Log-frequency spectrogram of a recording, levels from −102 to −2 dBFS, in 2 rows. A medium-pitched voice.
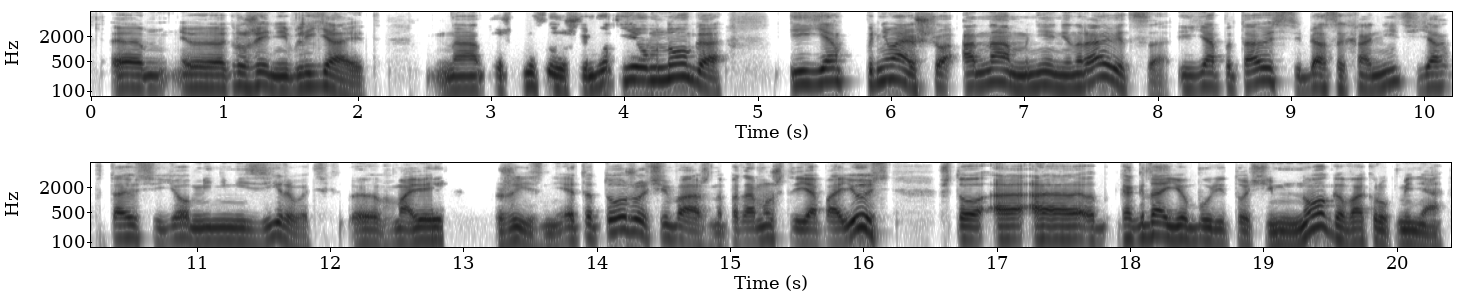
No: low, 120 Hz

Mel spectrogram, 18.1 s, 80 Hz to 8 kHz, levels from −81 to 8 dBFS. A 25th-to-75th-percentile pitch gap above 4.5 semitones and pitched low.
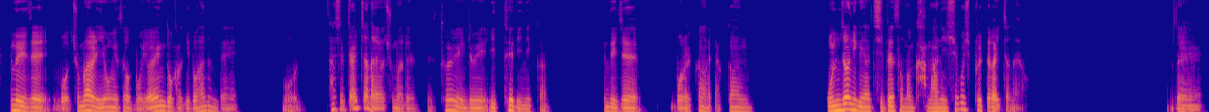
No: average, 3.6 semitones; low, 105 Hz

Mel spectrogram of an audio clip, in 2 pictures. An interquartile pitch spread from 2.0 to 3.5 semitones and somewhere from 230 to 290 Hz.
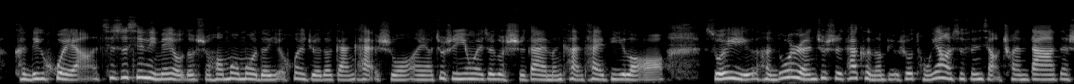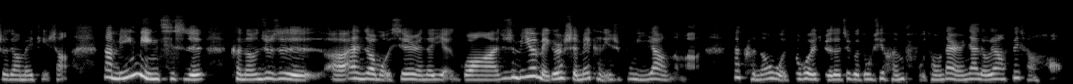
Yes: average, 2.8 semitones; high, 240 Hz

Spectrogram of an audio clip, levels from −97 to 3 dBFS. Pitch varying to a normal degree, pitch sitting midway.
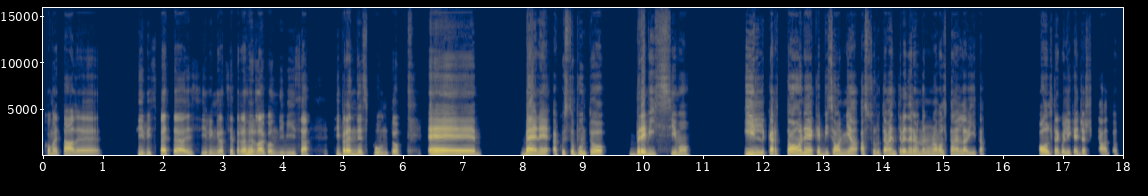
Yes: average, 3.7 semitones; medium, 180 Hz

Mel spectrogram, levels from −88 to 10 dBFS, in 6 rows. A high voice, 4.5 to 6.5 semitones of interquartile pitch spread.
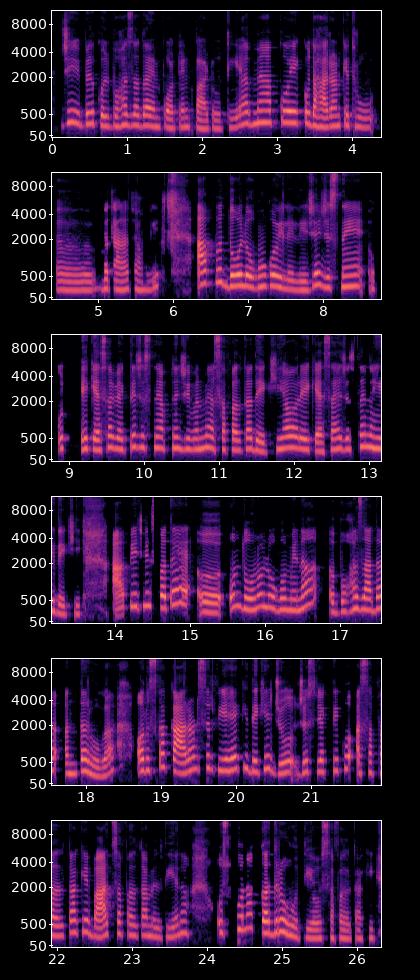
Yes: very high, 250 Hz; average, 5.1 semitones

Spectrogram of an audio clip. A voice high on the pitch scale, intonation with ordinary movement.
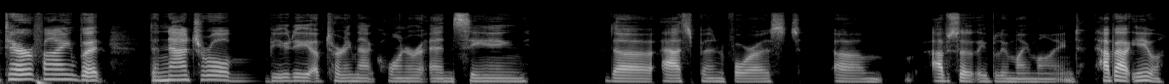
No: medium, 145 Hz; average, 4.3 semitones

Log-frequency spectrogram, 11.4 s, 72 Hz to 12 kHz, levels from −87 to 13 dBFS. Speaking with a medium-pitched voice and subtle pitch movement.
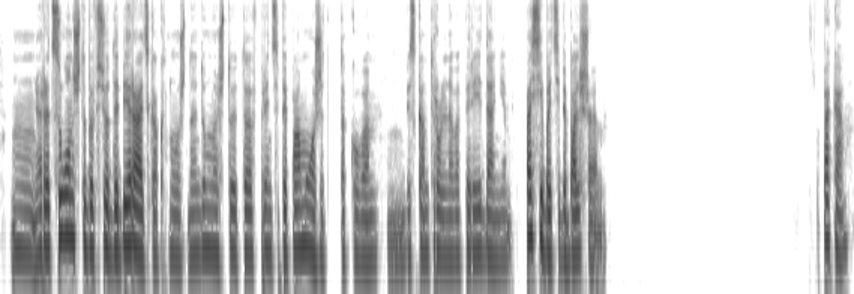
Yes: medium, 150 Hz; narrow, 2.1 semitones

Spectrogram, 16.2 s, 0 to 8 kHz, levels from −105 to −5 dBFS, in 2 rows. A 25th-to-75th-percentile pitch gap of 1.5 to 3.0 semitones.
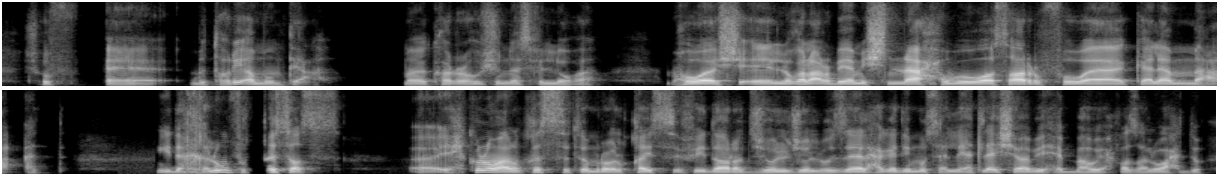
Yes: narrow, 2.4 semitones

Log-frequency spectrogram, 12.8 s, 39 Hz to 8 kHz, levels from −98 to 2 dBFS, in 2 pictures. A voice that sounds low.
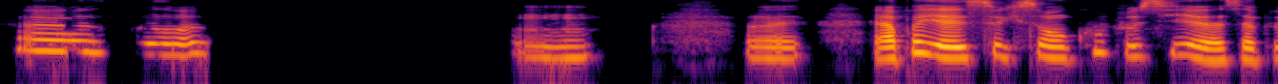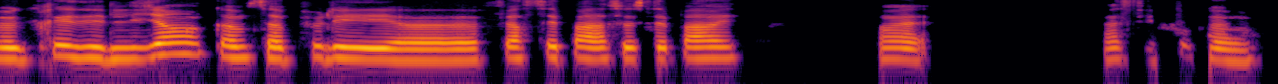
No: high, 205 Hz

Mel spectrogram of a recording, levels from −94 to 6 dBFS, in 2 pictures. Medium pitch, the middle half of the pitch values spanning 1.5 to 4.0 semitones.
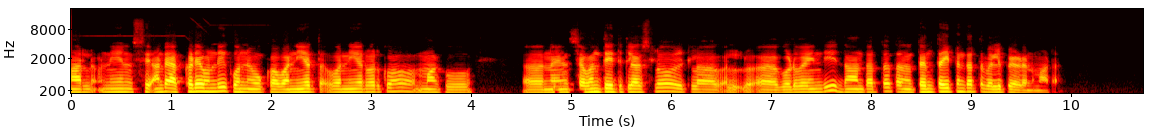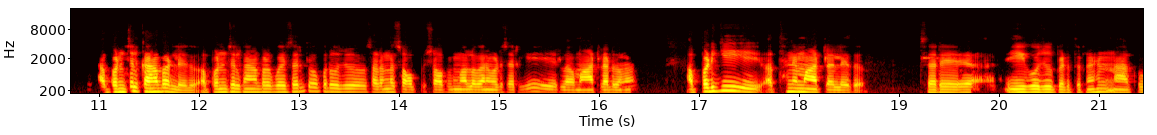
Yes: medium, 145 Hz; average, 2.8 semitones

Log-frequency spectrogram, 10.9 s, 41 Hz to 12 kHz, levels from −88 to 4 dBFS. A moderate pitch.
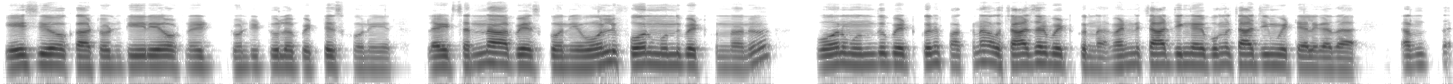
Yes: medium, 145 Hz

